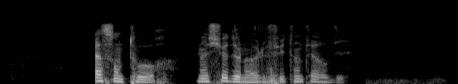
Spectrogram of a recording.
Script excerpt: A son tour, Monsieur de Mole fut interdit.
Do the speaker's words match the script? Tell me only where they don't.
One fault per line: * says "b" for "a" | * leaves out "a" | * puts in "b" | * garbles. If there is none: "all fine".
all fine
